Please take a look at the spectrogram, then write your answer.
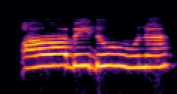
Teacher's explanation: دون پیش کے بعد واو مدہ کھینچوں گی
